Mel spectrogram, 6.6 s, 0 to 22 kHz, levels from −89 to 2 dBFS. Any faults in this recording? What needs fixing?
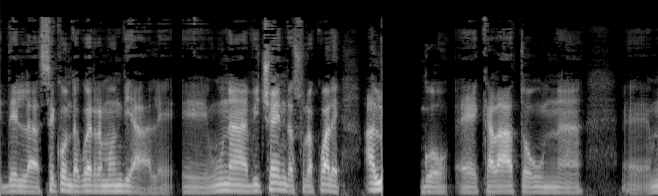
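A stream reconnect interrupts the speech from 3.81 s to 4.24 s. The audio drops out for 368 ms, then resumes at a later point, with roughly a fifth of a second of the stream skipped past rather than replayed. That pattern points to the connection breaking, the player reconnecting to a live feed, and a fresh decoder picking up wherever the stream had moved on to. To prevent it, enlarge the client's network buffer and use automatic reconnection with resume so short outages are covered without loss.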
